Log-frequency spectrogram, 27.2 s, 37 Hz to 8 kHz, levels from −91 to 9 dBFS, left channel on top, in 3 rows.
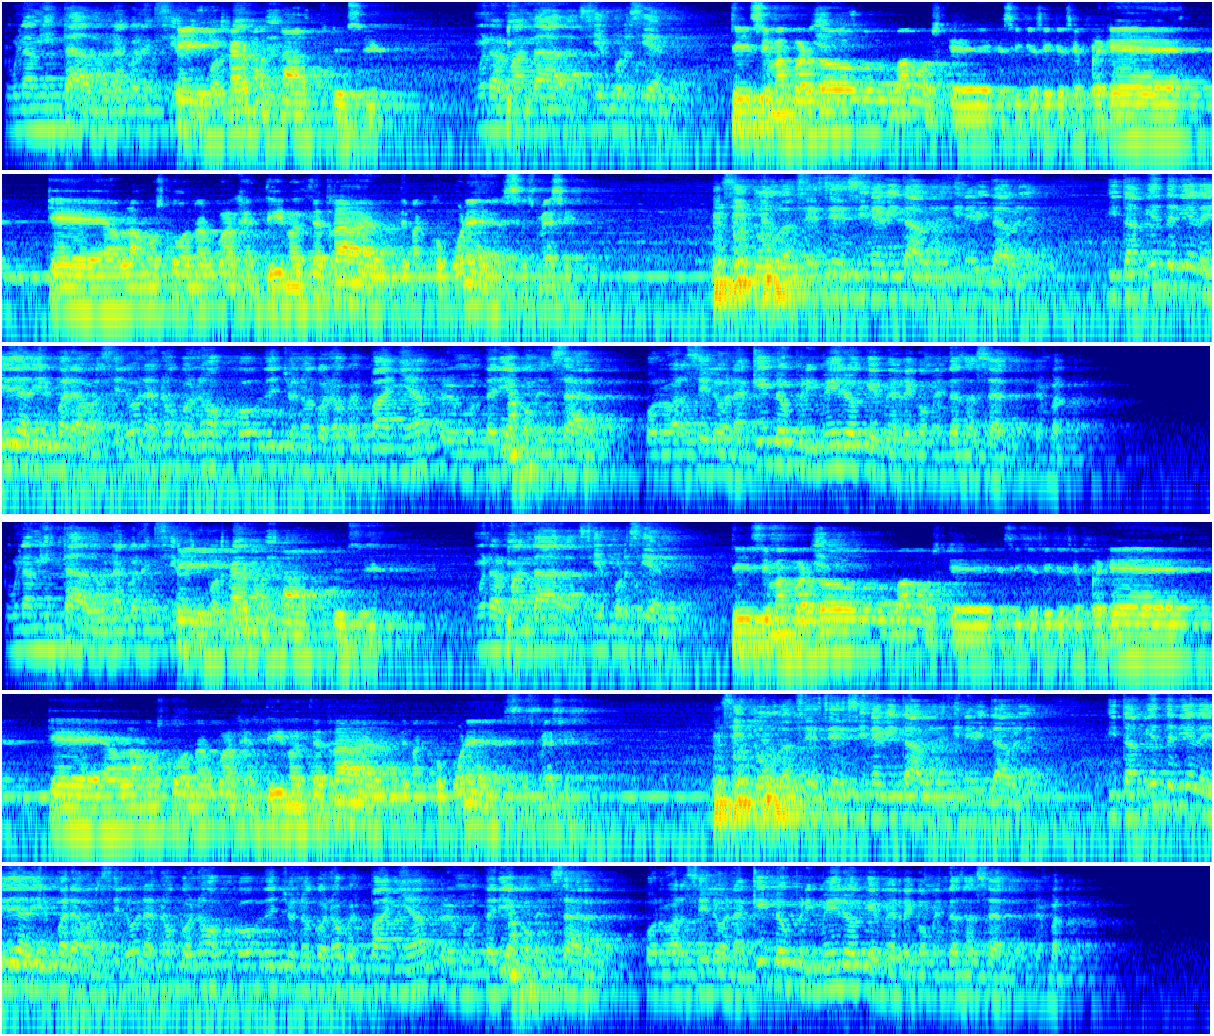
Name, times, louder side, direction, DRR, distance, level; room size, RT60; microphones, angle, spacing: voice 1, 0.0-2.1 3.5-5.0 6.1-6.2 14.5-16.8 17.4-22.6 23.0-26.1, equal, 10° right, 3 dB, 6.0 m, -36 dB
voice 2, 1.3-2.9 5.5-8.9 9.4-13.4 14.4-15.0 21.9-22.0, left 2 dB, 70° left, 6 dB, 2.3 m, -28 dB
Train, 1.4-20.9, equal, 5° left, 6.0 m, -47 dB
26.5 x 23.0 x 9.4 m, 0.99 s
head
